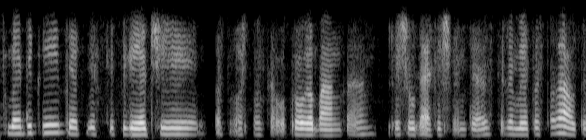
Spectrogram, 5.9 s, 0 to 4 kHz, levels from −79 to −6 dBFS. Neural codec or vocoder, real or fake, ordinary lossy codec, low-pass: codec, 16 kHz in and 24 kHz out, 1.1 kbps, FireRedTTS-2 codec; fake; Opus, 32 kbps; 3.6 kHz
